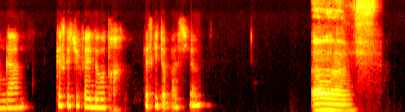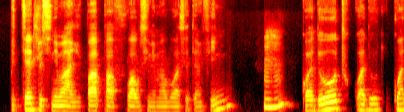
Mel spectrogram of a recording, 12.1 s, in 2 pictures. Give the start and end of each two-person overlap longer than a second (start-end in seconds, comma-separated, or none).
none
